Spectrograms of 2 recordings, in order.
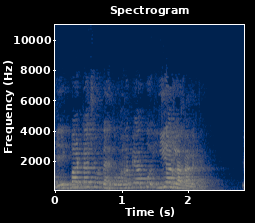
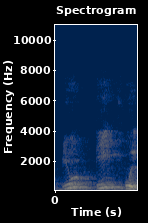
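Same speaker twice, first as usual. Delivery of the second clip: Beautiful slowed to show each syllable; beautiful said slowly and clearly syllable by syllable; slow syllable demo; 5 dB quieter, much slower than usual. Shown as a demonstration. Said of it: "तो दो बार touch हो रहा है". (Beautiful धीरे-धीरे शब्दांश गिनते हुए)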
